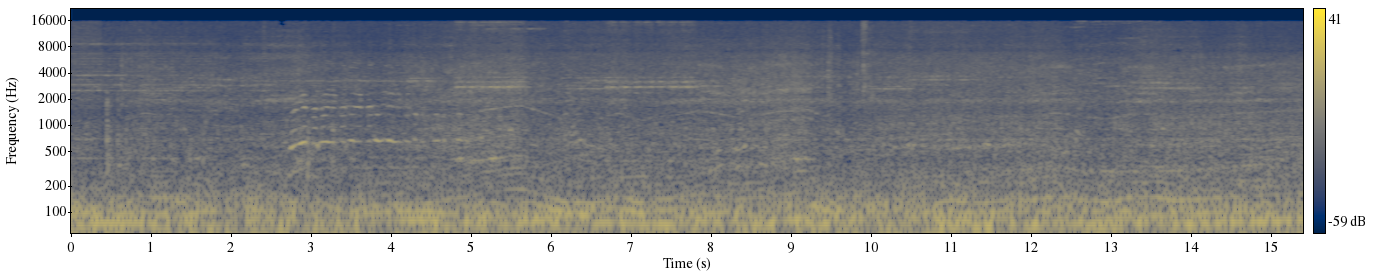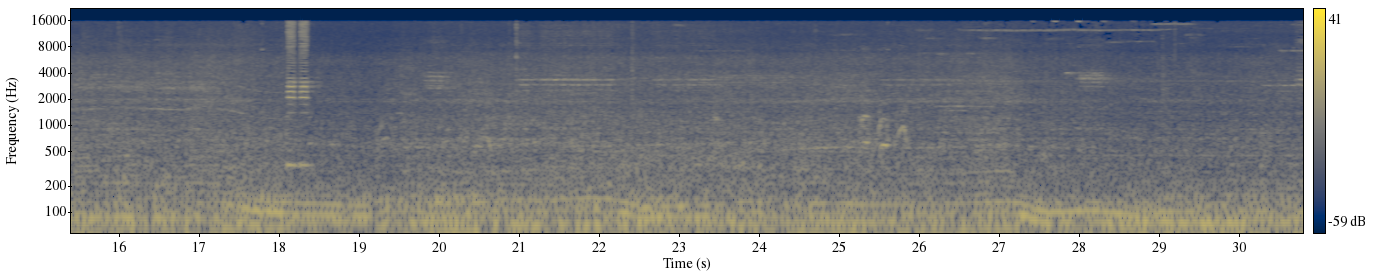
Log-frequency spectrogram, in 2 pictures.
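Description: Busy city-street traffic with a steady low rumble of engines. Vehicle horns give several short honks throughout.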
